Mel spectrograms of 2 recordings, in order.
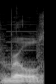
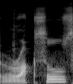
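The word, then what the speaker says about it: Rouxls: a pretty solid song also was it really that hard for people to grasp the idea of rules card being pronounced rules I know I have the benefit of hindsight here but like come on rules card in a chapter all about playing cards and you still pronounce it rox's card or whatever like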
